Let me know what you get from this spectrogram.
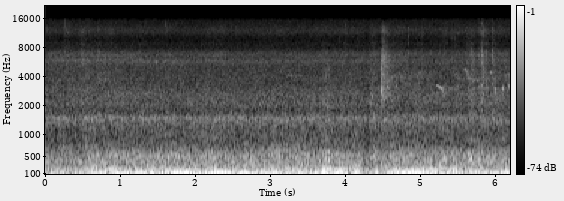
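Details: Wisconsin honey bee swarm recorded in June 2016 during an attempt to catch it: an unbroken deep buzzing drone swells slightly and fades, with one faint bird note near the end.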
